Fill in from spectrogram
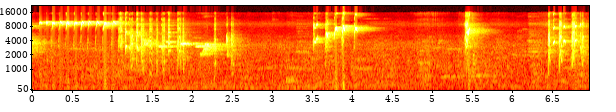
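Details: Konin (golden-bellied gerygone) lure song for trapping and training caged birds: an opening high rapid trill, falling buzzy notes, then scattered sharp chips and short high phrases between quiet gaps.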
